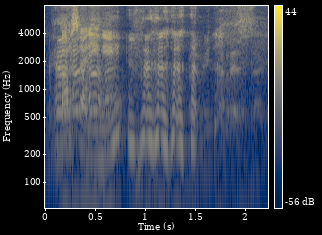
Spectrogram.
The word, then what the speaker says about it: Ballarini: Ballarini. Me dijeron, pronúncelo bien, lo pronuncié mal. Ballarini.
